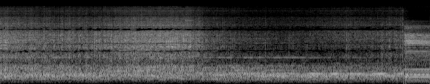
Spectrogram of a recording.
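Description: A portable FM radio tuned to a weak, distant station received by E-skip: steady heavy static hiss with faint classical music barely coming through.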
